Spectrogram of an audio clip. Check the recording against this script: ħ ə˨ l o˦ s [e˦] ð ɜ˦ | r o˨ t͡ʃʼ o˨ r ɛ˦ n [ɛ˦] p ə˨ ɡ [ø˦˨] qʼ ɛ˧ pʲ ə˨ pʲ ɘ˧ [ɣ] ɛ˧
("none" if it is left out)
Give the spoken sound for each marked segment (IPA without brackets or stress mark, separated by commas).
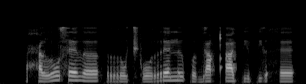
ɛ˦, ɘ˦, ɛ˦˨, h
